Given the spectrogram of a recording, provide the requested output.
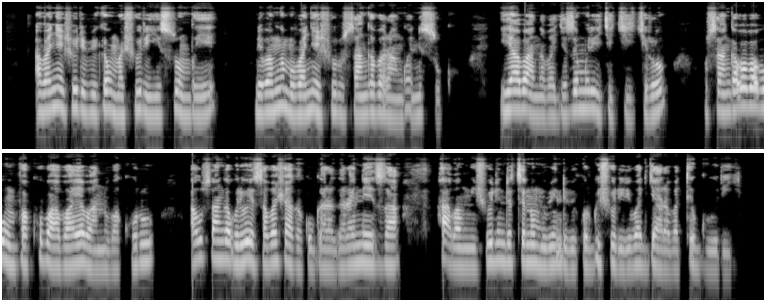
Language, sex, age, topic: Kinyarwanda, female, 18-24, education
